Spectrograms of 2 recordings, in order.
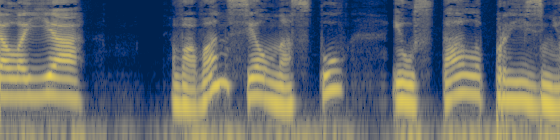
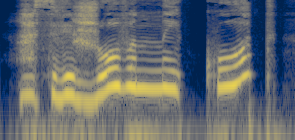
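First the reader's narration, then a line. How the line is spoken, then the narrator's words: Whisper. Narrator (Russian): прошептала Томочка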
